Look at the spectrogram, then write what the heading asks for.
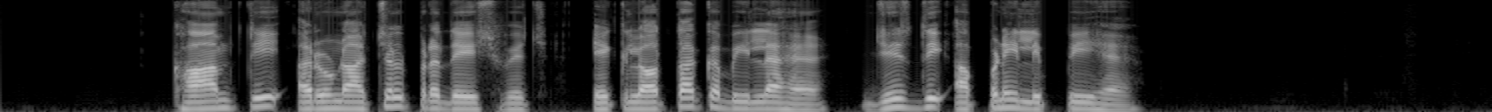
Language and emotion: Punjabi, neutral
